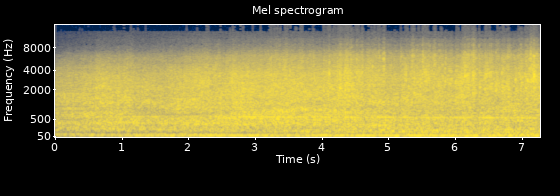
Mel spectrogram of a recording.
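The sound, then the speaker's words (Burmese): Continuous roaring engine noise from a jet airplane taxiing to the runway: a dense rumble and hiss that holds level and loud throughout, with no pauses. “လေယာဉ်မြန်ကိုဥပစာသို့မောင်းနှင်သွားလိုက်ပါတယ်”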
